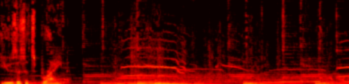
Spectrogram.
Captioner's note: kea screeching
